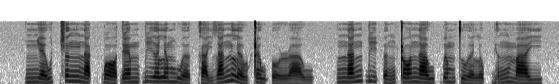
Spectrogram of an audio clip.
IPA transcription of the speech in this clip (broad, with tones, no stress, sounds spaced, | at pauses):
ɲ ɛ˨˩˦ w c ə˧ ŋ n a˨˩ k̚ ɓ ɔ˨˩ ɗ ɛ˧ m ɓ i˧ ə̯ l ə˧ m w əː˨˩˨ k a˨˩˨ j l a˧˥ n l ə˨˩˦ w ʈ ə˧ w ʔ o˨˩ ɹ a˨˩ w | n a˧˥ n ɓ i˧ ʔ ə˨˩˦ ŋ ʈ ɔ˧˥ n a˧ w ɓ ə˧ m t̪ u˨˩ ə̯ l o˨˩ p̚ j ə˧˥ ŋ m a˧ j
